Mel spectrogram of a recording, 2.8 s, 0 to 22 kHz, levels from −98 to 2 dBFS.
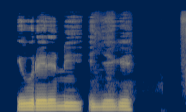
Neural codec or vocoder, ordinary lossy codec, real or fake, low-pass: none; MP3, 96 kbps; real; 14.4 kHz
